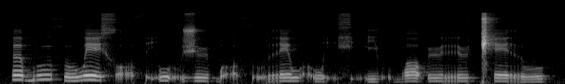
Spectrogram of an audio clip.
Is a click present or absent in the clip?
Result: present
